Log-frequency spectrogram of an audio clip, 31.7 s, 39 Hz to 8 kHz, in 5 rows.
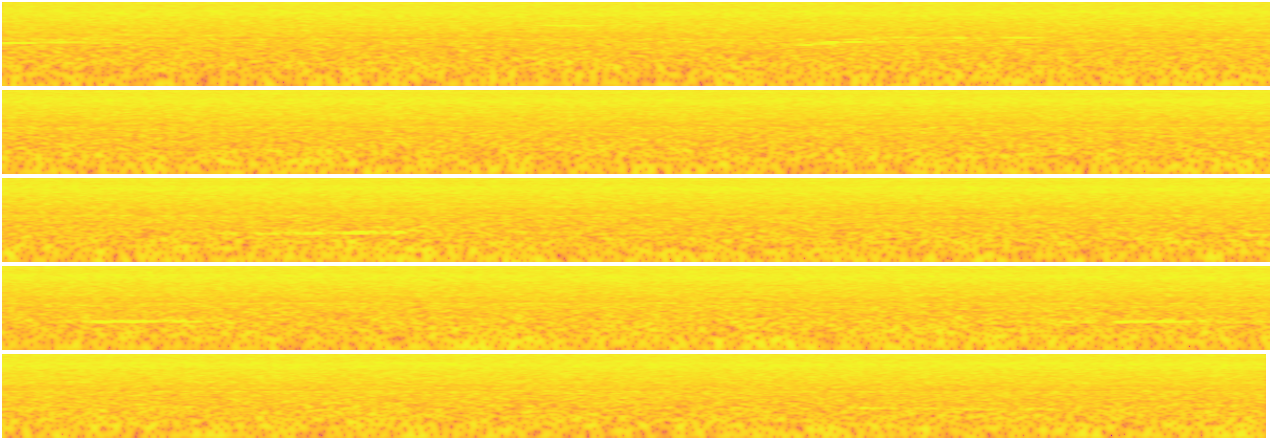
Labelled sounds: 2.7	3.0	humpback whale, 1.7 to 1.8 kHz
4.4	4.6	humpback whale, 0.80 to 0.90 kHz

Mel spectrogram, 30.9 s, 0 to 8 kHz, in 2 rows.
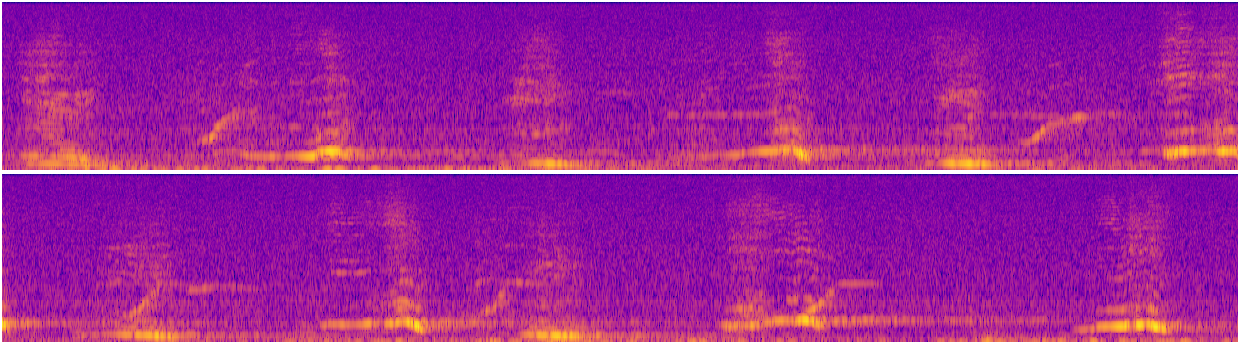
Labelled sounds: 0.4	1.2	humpback whale, 1.0 to 2.1 kHz
2.6	3.0	humpback whale, 0.80 to 1.1 kHz
6.3	6.8	humpback whale, 1.2 to 2.0 kHz
8.8	10.0	humpback whale, 0.80 to 1.8 kHz
11.6	12.2	humpback whale, 1.2 to 1.6 kHz
12.8	13.6	humpback whale, 0.80 to 1.1 kHz
14.3	15.0	humpback whale, 1.6 to 2.8 kHz
16.9	18.2	humpback whale, 0.80 to 2.0 kHz
19.5	20.1	humpback whale, 1.2 to 4.6 kHz
21.3	22.4	humpback whale, 0.90 to 1.6 kHz
25.1	26.4	humpback whale, 0.80 to 2.8 kHz
29.2	29.6	humpback whale, 1.1 to 3.6 kHz

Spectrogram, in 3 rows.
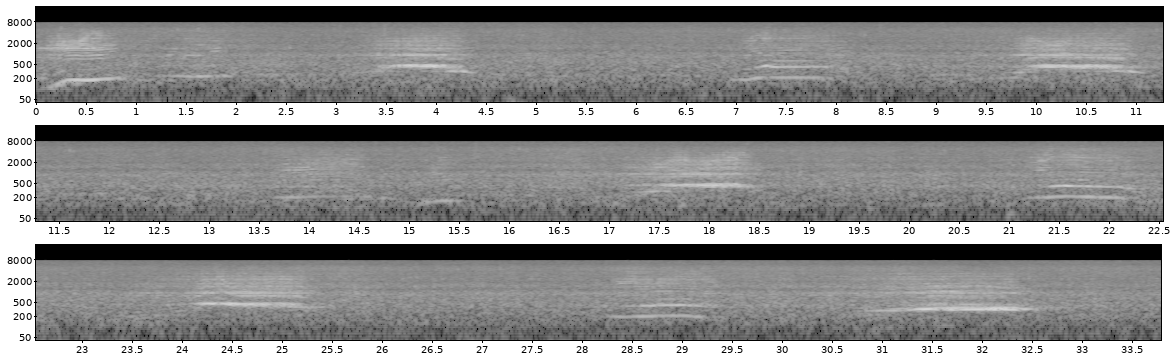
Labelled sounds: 0.0	0.8	humpback whale, 1.2 to 1.8 kHz
3.6	4.0	humpback whale, 0.84 to 1.0 kHz
7.4	7.7	humpback whale, 1.2 to 1.3 kHz
13.7	14.3	humpback whale, 1.1 to 1.3 kHz
17.7	18.0	humpback whale, 0.84 to 1.1 kHz
21.6	21.9	humpback whale, 2.6 to 2.8 kHz
24.4	24.8	humpback whale, 0.78 to 1.2 kHz
28.4	28.7	humpback whale, 2.1 to 2.2 kHz

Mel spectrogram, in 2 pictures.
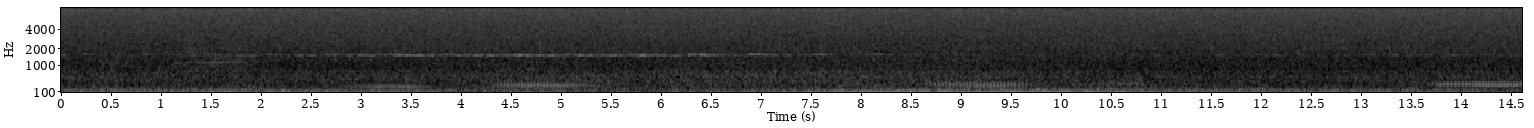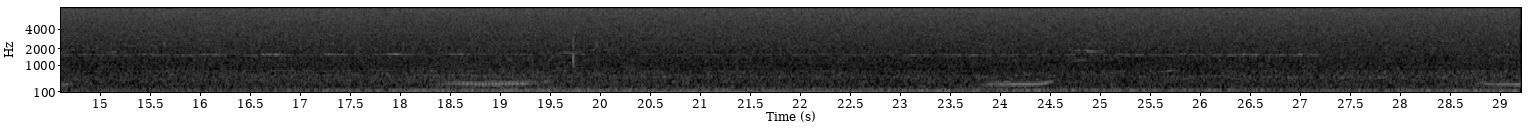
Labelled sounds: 1.4	1.7	humpback whale, 0.93 to 1.2 kHz
3.3	3.8	humpback whale, 1.5 to 1.7 kHz
24.7	25.1	humpback whale, 1.8 to 1.9 kHz

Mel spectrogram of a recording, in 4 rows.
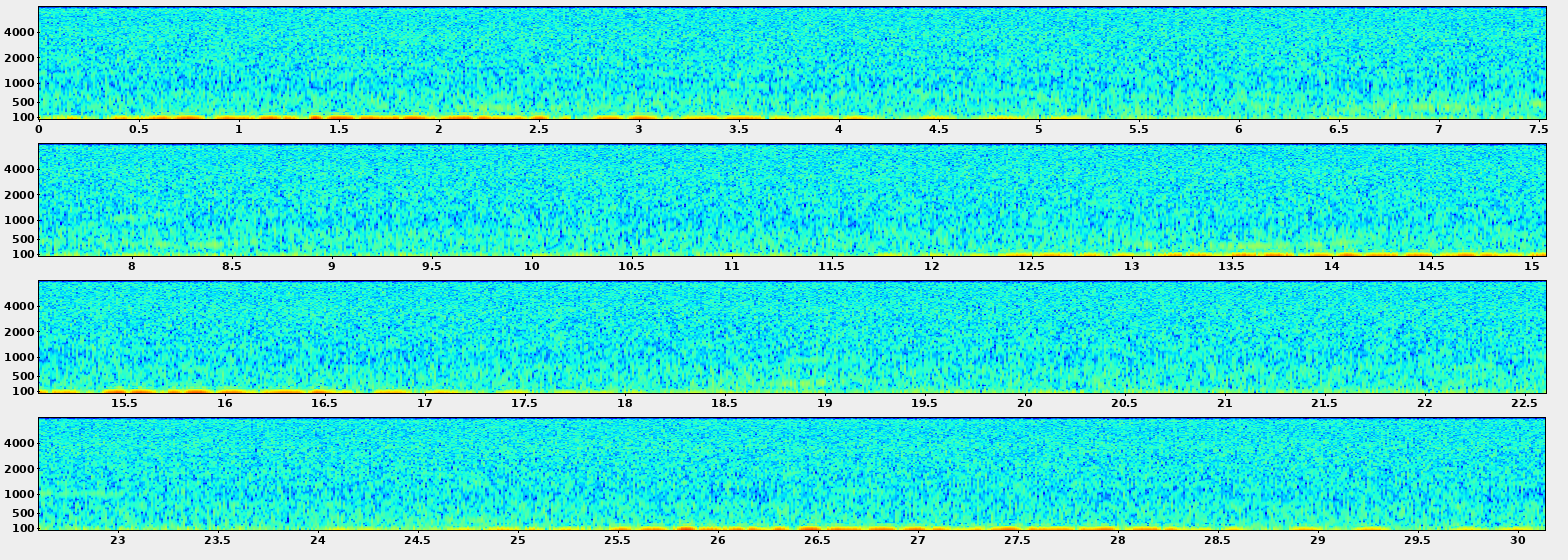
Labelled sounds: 22.4	22.7	humpback whale, 0.90 to 1.1 kHz

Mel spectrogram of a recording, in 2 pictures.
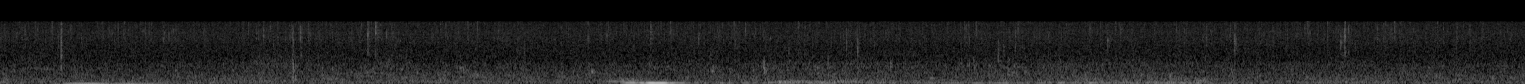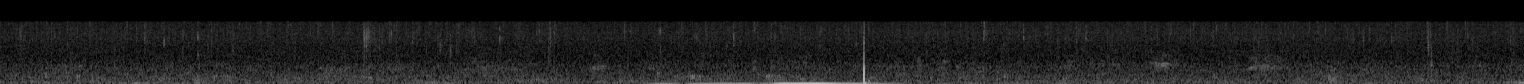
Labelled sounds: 26.7	27.0	humpback whale, 0.78 to 1.1 kHz

